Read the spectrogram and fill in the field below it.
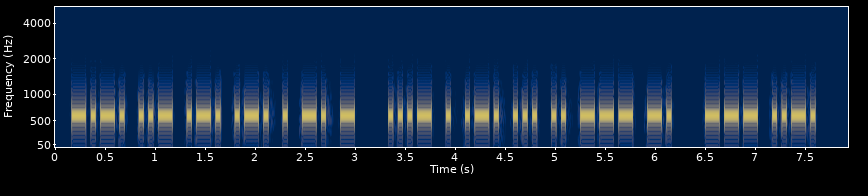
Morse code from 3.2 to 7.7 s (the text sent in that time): VERSION OF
